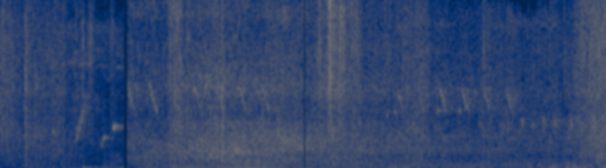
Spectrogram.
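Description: Small birds chirping in short, quick notes, over a low steady rumble that swells a couple of seconds in and then eases.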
